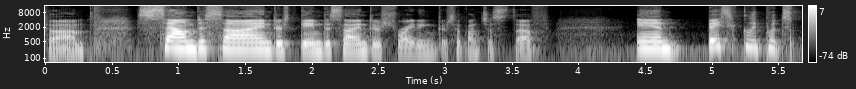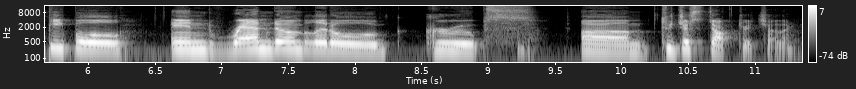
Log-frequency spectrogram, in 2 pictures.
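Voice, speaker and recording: Young woman, high voice, podcast director and co-host in relaxed, informal Q&A chat. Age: young adult. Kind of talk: casual creator Q&A chat.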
